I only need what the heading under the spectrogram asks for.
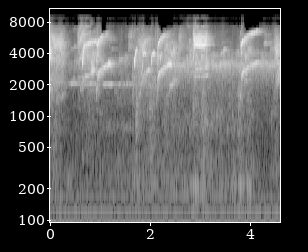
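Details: Red siskin crossed with an agate pastel red mosaic canary, singing a fast run of bright warbled and whistled phrases. Many short notes sweep up and down, with one thin steady tone held through the opening seconds.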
